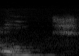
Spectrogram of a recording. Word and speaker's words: ओम: मैं एक और बात आपसे शेयर करना होगी, right way of pronunciation of ओम। कई बार लोग कई डिफरेंट वेज से करते हैं, बट मुझे जो मेरे गुरु ने सिखाया है वो है अ, उ और म से बना है ओम।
